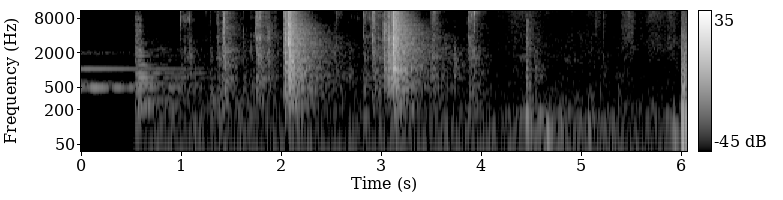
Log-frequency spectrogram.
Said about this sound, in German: öffnet Heide Alsat die schwere Tür zu einer fensterlosen Box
